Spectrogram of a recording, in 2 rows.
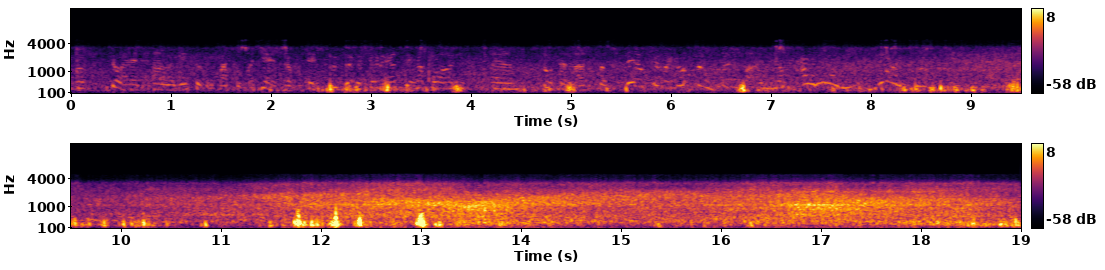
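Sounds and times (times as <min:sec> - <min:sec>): motor traffic noise: 0:00.0 - 0:19.0.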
